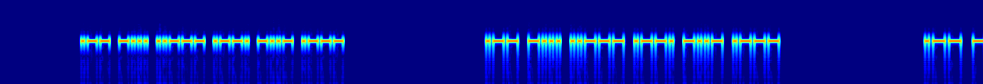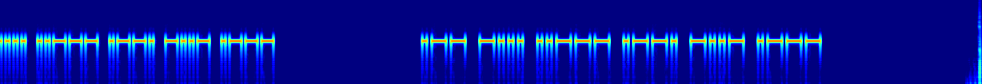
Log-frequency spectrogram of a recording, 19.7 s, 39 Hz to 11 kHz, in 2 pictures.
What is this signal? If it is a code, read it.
Morse code, heard as a keyed tone, about 30 wpm, 700 Hz. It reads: WB2PXJ WB2PXJ WB2PXJ WB2PXJ
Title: Speed Racing - USA 2x3 Call Signs 25wpm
